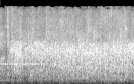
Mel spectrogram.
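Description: Audience applause fills the whole stretch, a steady dense wash of clapping from a large crowd at a student welcome event in Slovakia, loud and continuous without a break.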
